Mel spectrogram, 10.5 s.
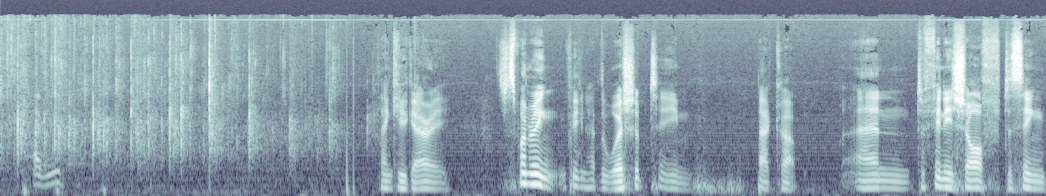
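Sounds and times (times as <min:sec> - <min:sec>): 
scattered audience applause: 0:00.0 - 0:03.8
speech: 0:00.4 - 0:00.8, 0:03.8 - 0:10.4.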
